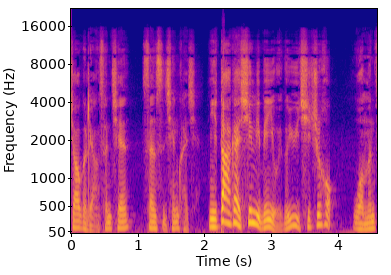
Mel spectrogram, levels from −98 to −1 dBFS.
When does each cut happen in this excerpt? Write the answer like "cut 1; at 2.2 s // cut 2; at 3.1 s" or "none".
cut 1; at 2.0 s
